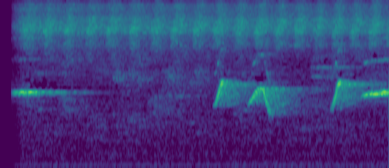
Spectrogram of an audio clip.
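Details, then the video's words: Pet cockatiel whistling: a steady held note, then three short bright whistles that each jump upward and slide back down, set against a faint high hiss and a low hum. "Best whistle.. Signing By Cocktail Bird"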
